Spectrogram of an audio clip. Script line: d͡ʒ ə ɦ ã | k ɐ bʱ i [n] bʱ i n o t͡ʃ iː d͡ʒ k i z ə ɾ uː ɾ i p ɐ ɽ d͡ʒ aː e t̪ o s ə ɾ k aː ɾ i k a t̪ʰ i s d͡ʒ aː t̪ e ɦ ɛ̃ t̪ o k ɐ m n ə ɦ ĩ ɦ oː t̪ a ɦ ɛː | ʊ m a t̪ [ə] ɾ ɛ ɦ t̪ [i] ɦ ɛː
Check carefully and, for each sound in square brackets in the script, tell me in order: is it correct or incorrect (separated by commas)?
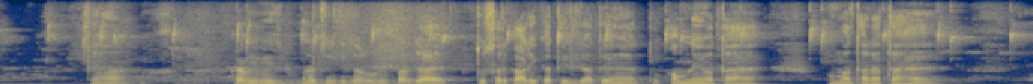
incorrect, incorrect, incorrect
